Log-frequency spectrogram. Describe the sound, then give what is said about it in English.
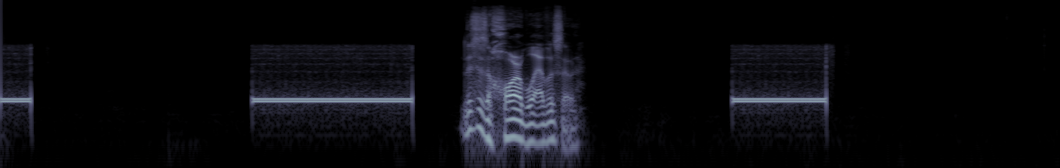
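Ringback tone of an outgoing phone call to a man: a steady electronic purr repeating in two-second bursts separated by long silences. A man speaks briefly between two of the rings. “Let me stop wasting time here and let me try to call him up here.”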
